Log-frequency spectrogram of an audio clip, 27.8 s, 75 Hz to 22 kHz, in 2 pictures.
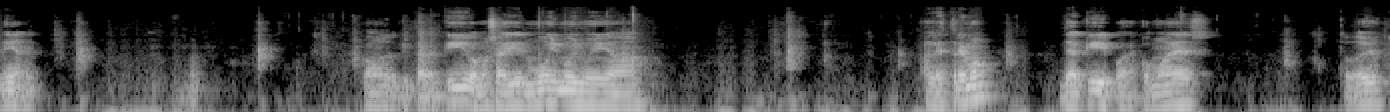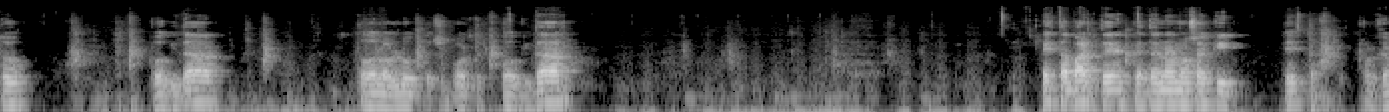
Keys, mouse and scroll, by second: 0.6 ctrl+x, 2.9 alt+right click, 3.3 alt+shift+right click, 4.1 ctrl+x, 4.4-6.1 shift+middle drag, 6.1 alt+right click, 6.3-12.6 middle drag, 7.7 ctrl+x, 12.6 alt+right click, 14.0 alt+shift+right click, 14.3 alt+shift+right click, 15.1 ctrl+x, 15.7 alt+right click, 16.3 ctrl+x, 17.0 alt+right click, 17.7 alt+shift+right click, 18.7 ctrl+x, 19.0-24.9 shift+middle drag, 24.9 alt+right click, 25.3-27.7 middle drag, 27.0 ctrl+x.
